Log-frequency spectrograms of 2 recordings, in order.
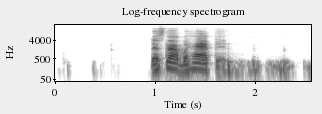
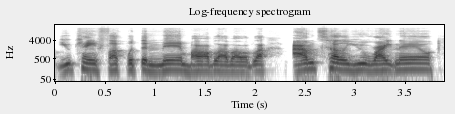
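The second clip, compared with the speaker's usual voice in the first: normal talking voice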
